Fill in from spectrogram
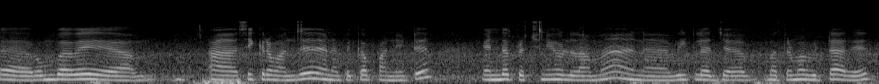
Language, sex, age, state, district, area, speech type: Tamil, female, 30-45, Tamil Nadu, Mayiladuthurai, urban, spontaneous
